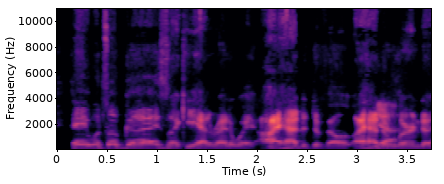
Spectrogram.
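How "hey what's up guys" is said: very high, bright, clear, enunciated chirpy voice. Describing how Jason always sounded, imitating Jason's bright chirpy greeting. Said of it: "clear, enunciated, like bright, chirpy".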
